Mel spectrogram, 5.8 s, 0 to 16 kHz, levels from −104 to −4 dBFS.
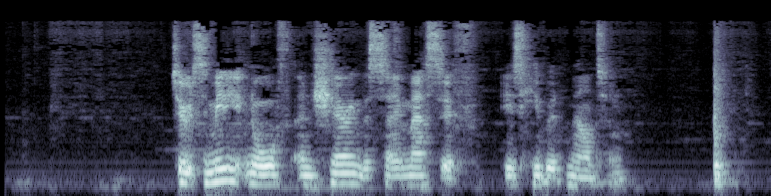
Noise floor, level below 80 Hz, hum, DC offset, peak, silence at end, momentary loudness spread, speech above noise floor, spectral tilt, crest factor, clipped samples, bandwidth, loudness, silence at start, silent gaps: -67 dBFS; -64 dBFS; none; under 0.1%; -6 dBFS; 0.3 s; 10 LU; 47 dB; -4 dB/octave; 18 dB; under 0.1%; 11.5 kHz; -21 LUFS; 1.3 s; none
